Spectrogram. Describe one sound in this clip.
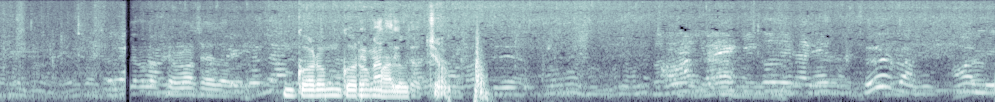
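Hot oil sizzles steadily as food fries.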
